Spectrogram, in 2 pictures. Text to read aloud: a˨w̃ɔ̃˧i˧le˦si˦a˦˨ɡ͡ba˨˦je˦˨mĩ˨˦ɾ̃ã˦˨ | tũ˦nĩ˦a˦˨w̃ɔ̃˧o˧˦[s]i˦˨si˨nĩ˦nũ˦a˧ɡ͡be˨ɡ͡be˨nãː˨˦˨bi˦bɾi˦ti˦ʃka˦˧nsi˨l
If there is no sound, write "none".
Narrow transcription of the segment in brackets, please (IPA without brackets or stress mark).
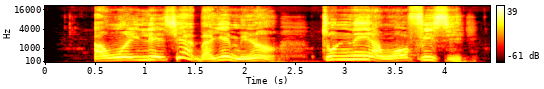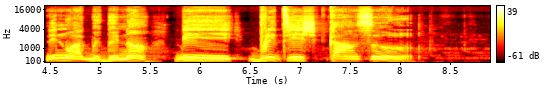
f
